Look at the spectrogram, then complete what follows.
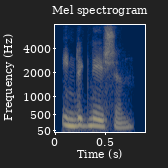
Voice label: "indignation", Indian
